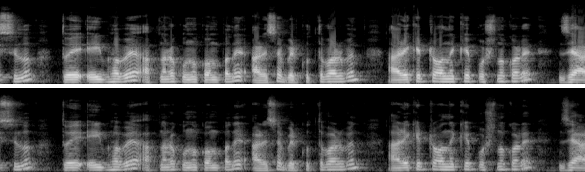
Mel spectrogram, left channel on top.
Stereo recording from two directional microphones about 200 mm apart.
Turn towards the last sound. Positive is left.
turn(degrees=20)  # may be behind; listen again after turning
